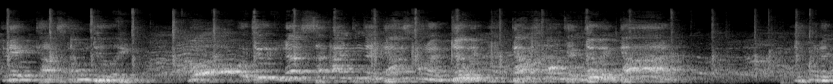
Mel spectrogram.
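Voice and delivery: loud, fast preaching cry; preacher rallying the congregation; preaching at full force. Acted. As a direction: proclaim it to the church. Sermon climax.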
